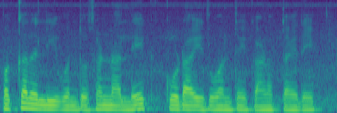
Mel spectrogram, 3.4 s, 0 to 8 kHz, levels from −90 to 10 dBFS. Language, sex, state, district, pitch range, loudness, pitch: Kannada, male, Karnataka, Bangalore, 105-120 Hz, -15 LUFS, 110 Hz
